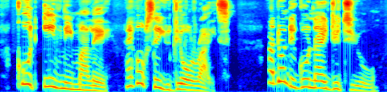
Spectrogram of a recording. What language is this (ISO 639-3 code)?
pcm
